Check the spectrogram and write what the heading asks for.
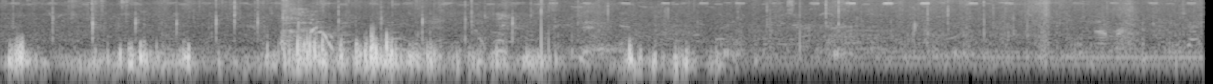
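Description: Indistinct voices of people talking near the microphone in irregular bursts, loudest a couple of seconds in, with scattered knocks and rustles from the camera being handled.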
